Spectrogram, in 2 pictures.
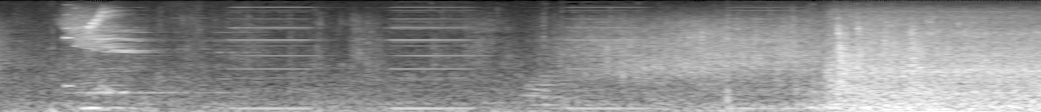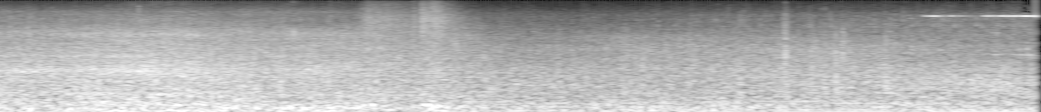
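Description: A mobile phone vibrating in short repeated buzzes, about one a second. About four seconds in, a louder vehicle engine and tyres set in and run steadily as an old off-road utility vehicle drives into the courtyard, and this is the loudest sound.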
